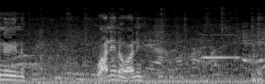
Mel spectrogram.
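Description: A fare card reader beeps.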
